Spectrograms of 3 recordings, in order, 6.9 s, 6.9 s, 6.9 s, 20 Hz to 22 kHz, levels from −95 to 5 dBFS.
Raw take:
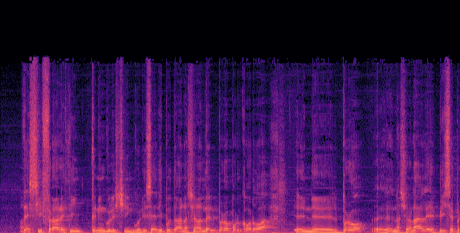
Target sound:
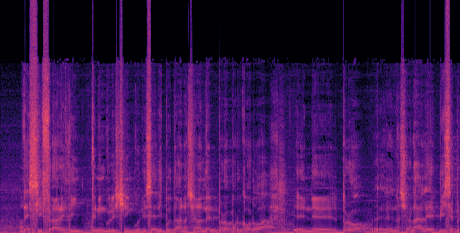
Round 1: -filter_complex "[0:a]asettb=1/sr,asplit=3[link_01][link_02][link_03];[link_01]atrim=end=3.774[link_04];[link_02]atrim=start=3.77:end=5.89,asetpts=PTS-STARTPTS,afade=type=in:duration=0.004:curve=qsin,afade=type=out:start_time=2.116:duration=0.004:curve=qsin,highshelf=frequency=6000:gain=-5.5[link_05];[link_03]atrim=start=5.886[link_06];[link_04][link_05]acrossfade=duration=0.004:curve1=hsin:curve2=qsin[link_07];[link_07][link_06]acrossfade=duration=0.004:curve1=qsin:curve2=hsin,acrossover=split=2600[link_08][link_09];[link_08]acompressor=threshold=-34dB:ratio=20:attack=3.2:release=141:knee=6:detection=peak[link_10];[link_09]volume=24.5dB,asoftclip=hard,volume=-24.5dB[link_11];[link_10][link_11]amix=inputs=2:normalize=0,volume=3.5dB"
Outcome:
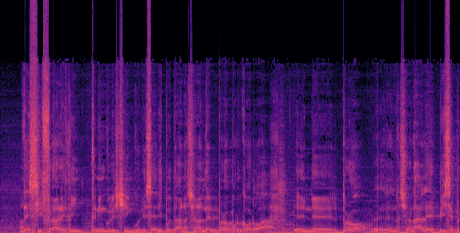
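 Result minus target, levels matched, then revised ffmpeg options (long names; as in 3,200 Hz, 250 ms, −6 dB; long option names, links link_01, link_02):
downward compressor: peak gain reduction −7 dB
-filter_complex "[0:a]asettb=1/sr,asplit=3[link_01][link_02][link_03];[link_01]atrim=end=3.774[link_04];[link_02]atrim=start=3.77:end=5.89,asetpts=PTS-STARTPTS,afade=type=in:duration=0.004:curve=qsin,afade=type=out:start_time=2.116:duration=0.004:curve=qsin,highshelf=frequency=6000:gain=-5.5[link_05];[link_03]atrim=start=5.886[link_06];[link_04][link_05]acrossfade=duration=0.004:curve1=hsin:curve2=qsin[link_07];[link_07][link_06]acrossfade=duration=0.004:curve1=qsin:curve2=hsin,acrossover=split=2600[link_08][link_09];[link_08]acompressor=threshold=-41.5dB:ratio=20:attack=3.2:release=141:knee=6:detection=peak[link_10];[link_09]volume=24.5dB,asoftclip=hard,volume=-24.5dB[link_11];[link_10][link_11]amix=inputs=2:normalize=0,volume=3.5dB"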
